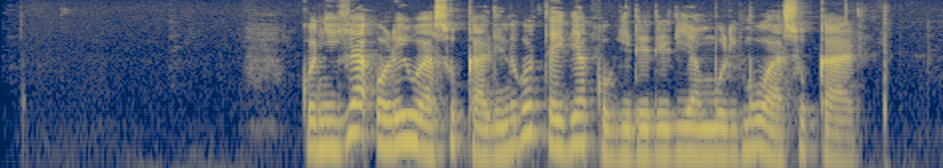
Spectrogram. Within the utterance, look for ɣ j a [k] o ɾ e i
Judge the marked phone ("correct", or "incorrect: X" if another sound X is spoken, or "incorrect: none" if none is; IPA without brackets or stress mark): incorrect: ʔ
